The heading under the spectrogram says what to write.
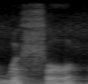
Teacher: Fur, it goes from the F directly into the vowel, and then refer, a shortened, reduced I vowel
